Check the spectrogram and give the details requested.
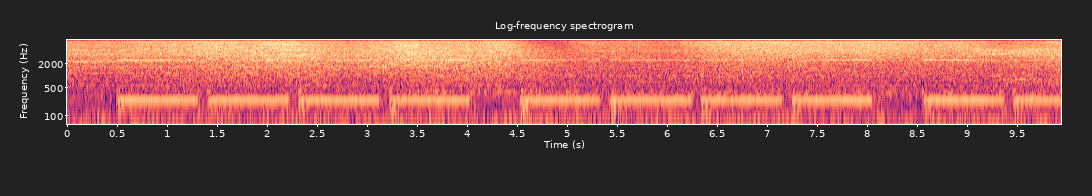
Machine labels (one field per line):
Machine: slide rail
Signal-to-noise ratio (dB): 0 dB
